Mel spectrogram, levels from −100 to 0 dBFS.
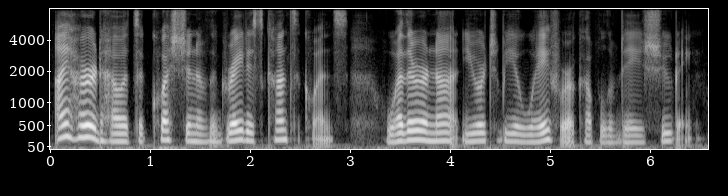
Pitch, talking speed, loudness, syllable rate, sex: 180 Hz, 210 wpm, -19 LUFS, 5.5 syllables/s, female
